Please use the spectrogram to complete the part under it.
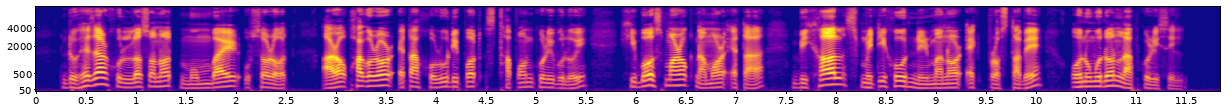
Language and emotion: Assamese, neutral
